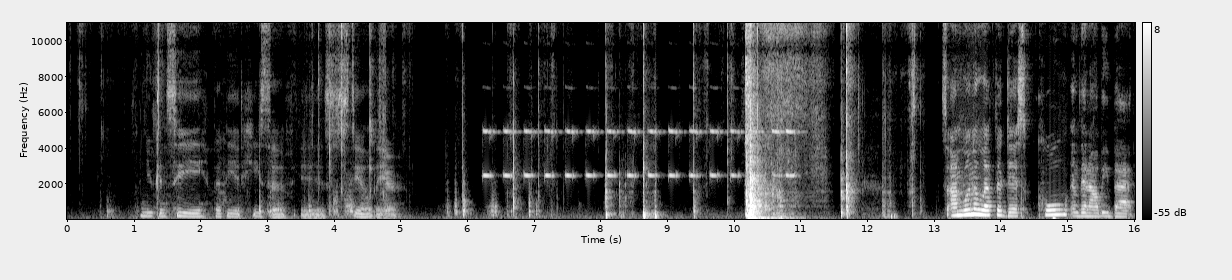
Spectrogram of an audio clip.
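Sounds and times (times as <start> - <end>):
heat press timer beeping: 6.2 - 11.1
heat press opening clunk: 10.2 - 11.0.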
